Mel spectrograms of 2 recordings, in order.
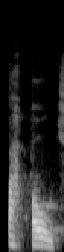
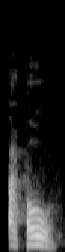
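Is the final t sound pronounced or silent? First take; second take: pronounced; silent. First: The final t sound is pronounced. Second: The final t sound is left silent. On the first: The speaker calls it wrong. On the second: The speaker calls it right.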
